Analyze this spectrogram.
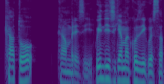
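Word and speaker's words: Cateau-Cambrésis: Ehm, sono il pitore del futuro e sto per correggere la pronuncia che ho detto nel passato perché non si dice kate cu cambrais, ma si dice katambresi, quindi si chiama così questa pace.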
